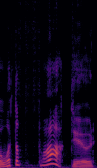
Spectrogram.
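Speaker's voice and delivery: ordinary talk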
